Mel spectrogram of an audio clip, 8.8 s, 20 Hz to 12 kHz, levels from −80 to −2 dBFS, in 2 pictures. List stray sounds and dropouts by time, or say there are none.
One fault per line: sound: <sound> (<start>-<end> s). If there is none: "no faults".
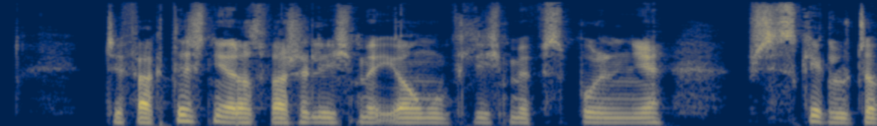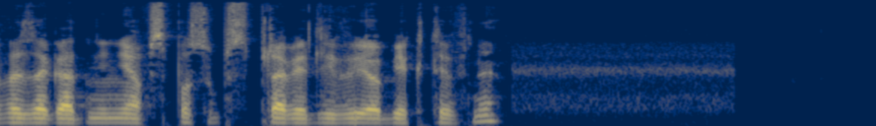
no faults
